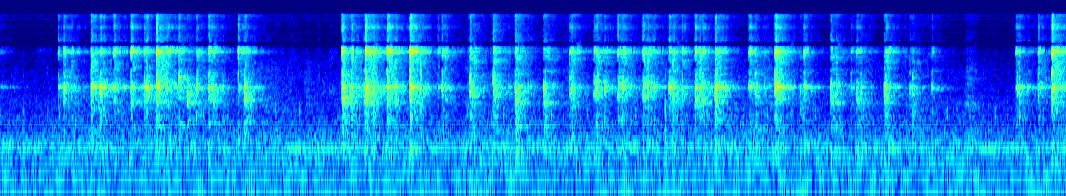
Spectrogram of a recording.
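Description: A metal whisk and spoon tapping and clinking rapidly against a glass mixing bowl as corn flour is added to sugar. The taps come in two runs, with a short break about three seconds in.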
